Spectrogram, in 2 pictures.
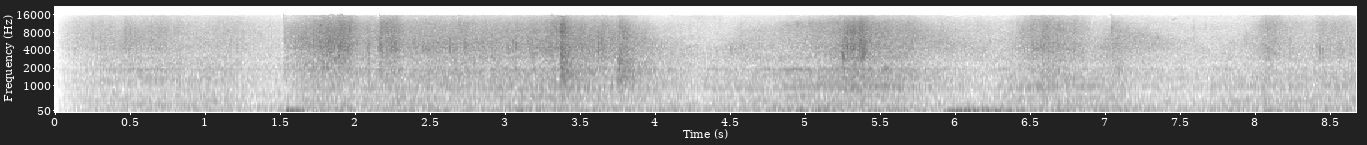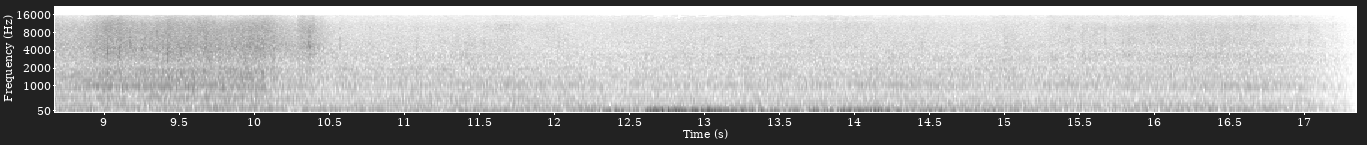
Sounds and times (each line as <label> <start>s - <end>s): mower 0.0s - 12.8s
mower 13.5s - 17.3s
